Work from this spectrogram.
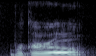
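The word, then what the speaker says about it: Ruggero: other main director besides Ruggiero. It's Ruggiero, that's how you say his name.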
